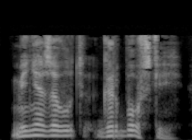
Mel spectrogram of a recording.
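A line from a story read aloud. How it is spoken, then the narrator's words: Quiet. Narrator (Russian): тихо сказал незнакомец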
